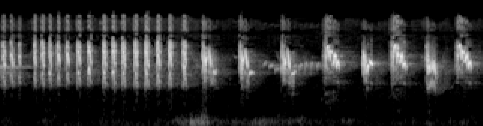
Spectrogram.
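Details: Horsfield's bush lark in vigorous song full of filler phrases: a rapid rattling string of high chirps, then slower sharp slurred notes about three a second over a faint whistle.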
